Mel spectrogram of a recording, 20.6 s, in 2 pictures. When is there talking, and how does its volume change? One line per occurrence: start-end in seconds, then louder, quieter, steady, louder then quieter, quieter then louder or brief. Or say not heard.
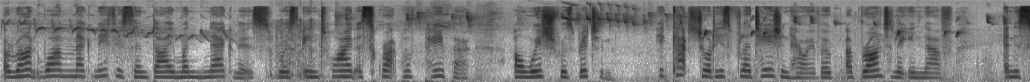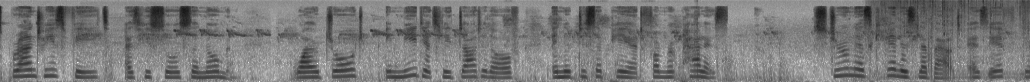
0.0-20.5 steady.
